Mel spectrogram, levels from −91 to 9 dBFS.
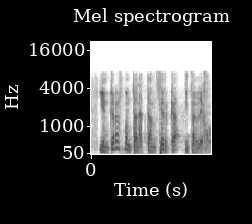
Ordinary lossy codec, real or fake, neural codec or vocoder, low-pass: none; fake; codec, 44.1 kHz, 3.4 kbps, Pupu-Codec; 7.2 kHz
